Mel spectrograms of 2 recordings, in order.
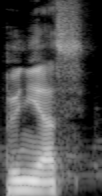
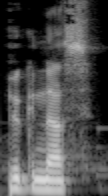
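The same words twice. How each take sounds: First: The g and n merge into one 'ny' sound. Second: The g and n are pronounced as separate sounds. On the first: The speaker calls it wrong. "et non pas" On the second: The speaker calls it right. "se prononcent avec le G séparé du N"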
